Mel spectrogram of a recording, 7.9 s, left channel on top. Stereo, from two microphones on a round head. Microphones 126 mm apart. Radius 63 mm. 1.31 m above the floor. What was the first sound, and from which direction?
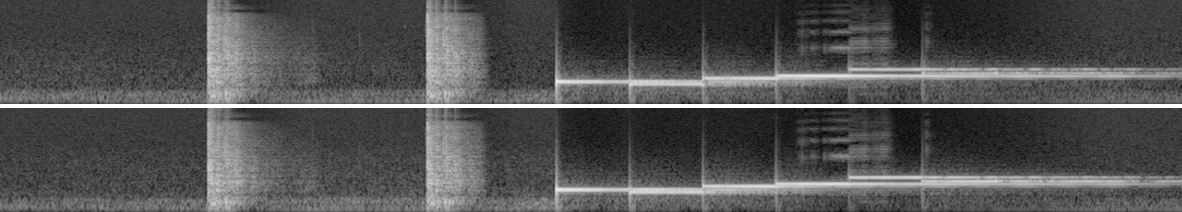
A gunshot, 5° left (ahead or behind).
